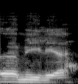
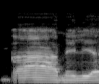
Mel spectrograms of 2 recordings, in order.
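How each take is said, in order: First: The name begins with an 'er' vowel. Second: The name begins with a full 'a' vowel. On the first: This is how some Singaporeans say it. "It seems like the the Singaporean pronunciation, of, at least of some, would be Ermelia" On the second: This is how other Singaporeans say it. "Some would be Amelia"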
